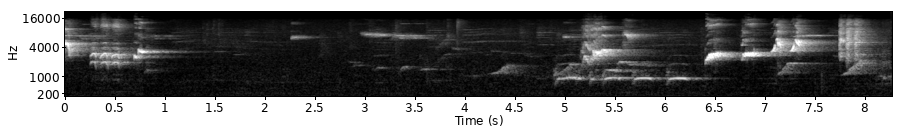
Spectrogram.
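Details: Lure song of the orange-headed thrush, used to make other birds sing: loud chirpy phrases open, then a quieter stretch of soft notes before a strong return of rising whistles and bright high bursts.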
